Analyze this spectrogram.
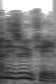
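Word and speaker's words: Iizuki: Just say Lizuki.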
